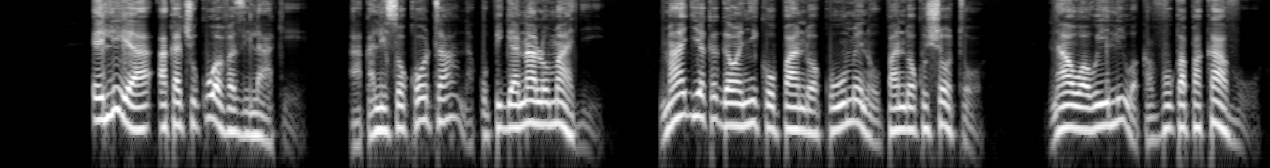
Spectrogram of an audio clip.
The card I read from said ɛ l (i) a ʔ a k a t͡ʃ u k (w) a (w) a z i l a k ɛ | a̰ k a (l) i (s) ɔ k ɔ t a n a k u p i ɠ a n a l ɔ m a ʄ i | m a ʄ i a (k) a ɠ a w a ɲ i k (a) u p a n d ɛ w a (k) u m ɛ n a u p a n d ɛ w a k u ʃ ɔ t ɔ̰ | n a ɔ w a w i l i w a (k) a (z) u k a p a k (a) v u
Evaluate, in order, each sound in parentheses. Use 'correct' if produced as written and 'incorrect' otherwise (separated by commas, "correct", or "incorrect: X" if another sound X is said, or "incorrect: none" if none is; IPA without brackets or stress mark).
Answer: correct, incorrect: u, incorrect: v, correct, correct, correct, correct, correct, correct, incorrect: v, correct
